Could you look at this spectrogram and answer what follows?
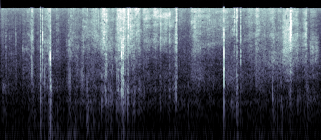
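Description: Paper rustling with a few sharp light clicks, as pages of a reading text are handled and turned.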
